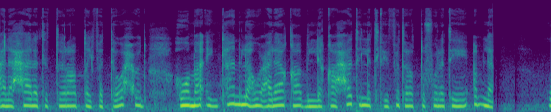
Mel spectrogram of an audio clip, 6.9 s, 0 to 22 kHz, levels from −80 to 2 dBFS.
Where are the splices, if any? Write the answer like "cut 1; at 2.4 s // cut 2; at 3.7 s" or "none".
cut 1; at 4.7 s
